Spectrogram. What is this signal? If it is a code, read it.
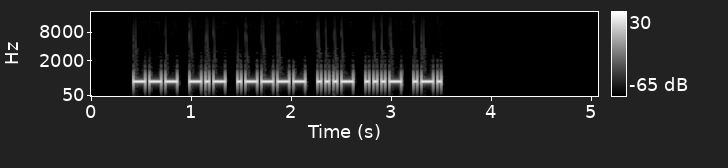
Morse code, heard as a keyed tone, about 30 wpm, 700 Hz. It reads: OK1VVR
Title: DXCC-100 Call Signs - 6 Characters - Repeated 3x - 30wpm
